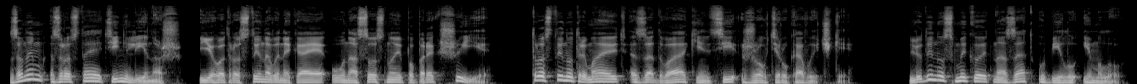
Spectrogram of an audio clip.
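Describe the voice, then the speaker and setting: A man narrating an audiobook in an expressive reading style, changing his voice for the characters. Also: fairly low pitch. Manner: expressive, acts out many characters. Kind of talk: scripted narration.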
